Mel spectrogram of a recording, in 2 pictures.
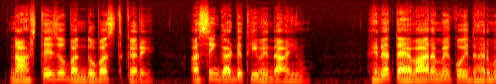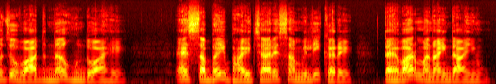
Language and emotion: Sindhi, neutral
